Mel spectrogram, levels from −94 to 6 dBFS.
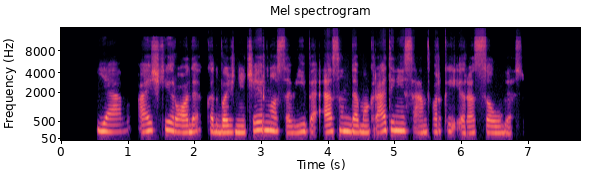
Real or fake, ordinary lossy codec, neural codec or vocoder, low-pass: real; Opus, 24 kbps; none; 14.4 kHz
